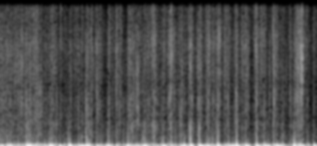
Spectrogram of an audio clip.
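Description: A thin, flat, empty pink polyethylene foam packing bag is held up and rapidly tapped and scratched with long nails. The result is a dense run of soft, low, muffled taps with crinkly high-end scratching.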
